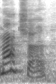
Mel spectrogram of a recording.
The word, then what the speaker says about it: matcha: a quick video just to make sure i'm pronouncing it right because that'd be real embarrassing but matcha yeah matcha tea and i'm just like i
